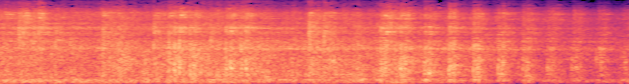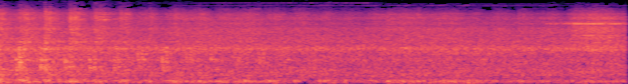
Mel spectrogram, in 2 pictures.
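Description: Wheels of a freight train of container flatcars clattering over the rail joints as the last wagons pass and draw away. The clickety-clack is loudest at first, then fades out over the first several seconds.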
